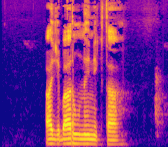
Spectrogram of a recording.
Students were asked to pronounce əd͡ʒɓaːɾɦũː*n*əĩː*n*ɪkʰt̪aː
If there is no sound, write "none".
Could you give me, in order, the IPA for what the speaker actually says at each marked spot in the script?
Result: n, n

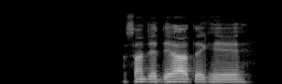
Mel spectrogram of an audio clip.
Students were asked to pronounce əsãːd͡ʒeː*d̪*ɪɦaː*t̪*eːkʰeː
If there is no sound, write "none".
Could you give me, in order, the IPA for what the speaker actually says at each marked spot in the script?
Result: d̪, t̪

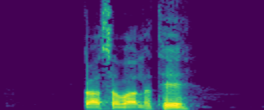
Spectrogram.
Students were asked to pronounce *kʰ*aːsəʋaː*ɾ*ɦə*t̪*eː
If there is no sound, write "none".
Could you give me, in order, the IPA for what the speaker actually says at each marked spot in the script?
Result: k, l, t̪ʰ

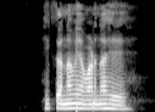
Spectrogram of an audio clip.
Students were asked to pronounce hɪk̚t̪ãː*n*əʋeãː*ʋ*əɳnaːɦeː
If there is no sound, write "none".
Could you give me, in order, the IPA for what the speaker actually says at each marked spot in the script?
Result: n, ʋ

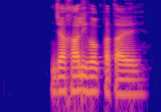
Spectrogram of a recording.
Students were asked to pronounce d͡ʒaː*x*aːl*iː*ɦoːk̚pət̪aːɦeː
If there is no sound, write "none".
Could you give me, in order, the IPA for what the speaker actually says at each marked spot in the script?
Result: x, iː

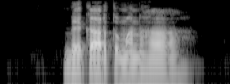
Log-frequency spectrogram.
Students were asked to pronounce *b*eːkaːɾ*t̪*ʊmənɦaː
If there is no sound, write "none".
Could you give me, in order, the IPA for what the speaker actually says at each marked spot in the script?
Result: b, t̪

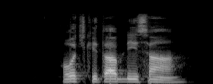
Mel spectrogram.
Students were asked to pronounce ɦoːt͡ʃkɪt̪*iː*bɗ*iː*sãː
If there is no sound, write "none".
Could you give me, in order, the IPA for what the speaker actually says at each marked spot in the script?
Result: aː, iː

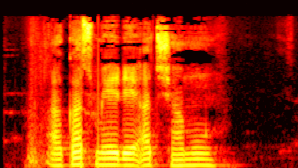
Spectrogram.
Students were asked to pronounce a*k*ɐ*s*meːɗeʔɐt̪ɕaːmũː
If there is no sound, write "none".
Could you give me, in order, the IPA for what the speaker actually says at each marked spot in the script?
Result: k, s

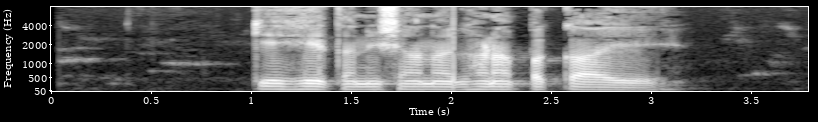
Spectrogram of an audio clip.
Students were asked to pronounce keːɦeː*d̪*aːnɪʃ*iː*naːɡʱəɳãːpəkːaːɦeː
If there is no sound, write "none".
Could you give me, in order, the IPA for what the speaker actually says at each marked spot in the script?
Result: t̪, aː

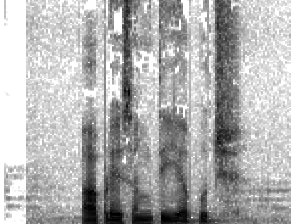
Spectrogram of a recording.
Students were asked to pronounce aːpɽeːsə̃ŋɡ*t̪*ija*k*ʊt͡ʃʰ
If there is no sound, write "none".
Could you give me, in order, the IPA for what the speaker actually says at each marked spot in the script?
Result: t̪, p

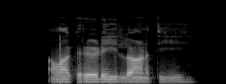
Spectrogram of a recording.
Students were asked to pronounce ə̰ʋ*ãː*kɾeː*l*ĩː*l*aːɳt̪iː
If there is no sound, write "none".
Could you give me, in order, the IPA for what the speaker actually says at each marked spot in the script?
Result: ãː, ɽ, l

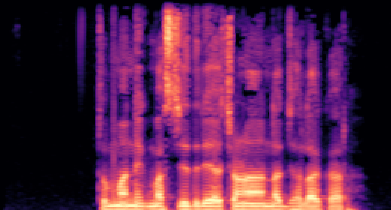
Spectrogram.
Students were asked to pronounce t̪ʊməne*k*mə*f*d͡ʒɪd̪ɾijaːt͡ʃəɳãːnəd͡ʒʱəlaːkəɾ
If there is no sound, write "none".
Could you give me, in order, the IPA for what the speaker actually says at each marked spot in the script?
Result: k, s

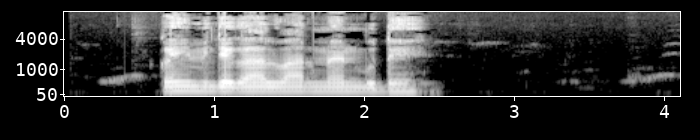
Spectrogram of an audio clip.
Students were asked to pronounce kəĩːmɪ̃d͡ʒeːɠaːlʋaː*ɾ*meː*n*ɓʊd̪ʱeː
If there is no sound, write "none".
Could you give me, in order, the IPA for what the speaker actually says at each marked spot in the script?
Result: ɾ, n

